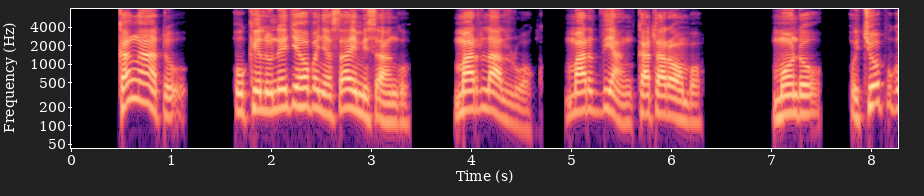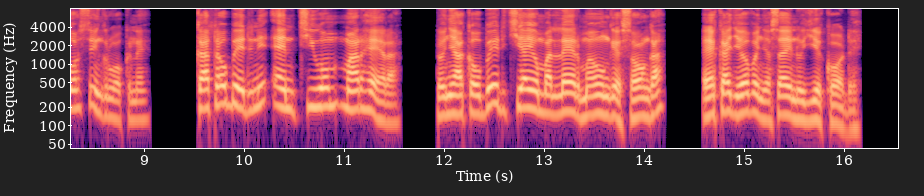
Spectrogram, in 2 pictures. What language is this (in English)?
Luo (Kenya and Tanzania)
